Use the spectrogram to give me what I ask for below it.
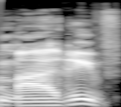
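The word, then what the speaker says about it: Maariv: Se escreve Ma Arive, só que em hebraico você vai falar Maiv. pelo menos o hebraico que é falado lá em Israel hoje.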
